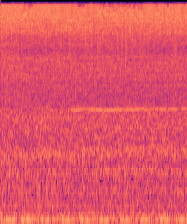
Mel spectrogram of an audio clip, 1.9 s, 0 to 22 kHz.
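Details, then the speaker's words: 1993 GMC Sonoma (S15) V6, idling just after a new distributor was fitted, computer unplugged to set timing: deep, steady low rumble with no misses or stumbles; a bottle on the engine barely jumps, running better than when it arrived. "It's not even jumping around. That's how good this thing was running when he came in. Well, it's running it better now."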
